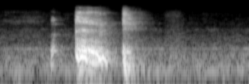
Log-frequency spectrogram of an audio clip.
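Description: A woman coughing: a small cough, then two louder coughs in quick succession about a second in.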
